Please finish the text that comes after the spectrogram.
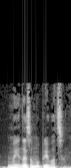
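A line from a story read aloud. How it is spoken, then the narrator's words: Snorting. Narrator (Russian): хмыкнул Лейкил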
